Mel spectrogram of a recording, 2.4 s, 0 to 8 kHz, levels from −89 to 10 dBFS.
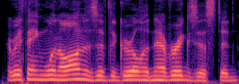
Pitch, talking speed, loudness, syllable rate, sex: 150 Hz, 250 wpm, -15 LUFS, 7.3 syllables/s, male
